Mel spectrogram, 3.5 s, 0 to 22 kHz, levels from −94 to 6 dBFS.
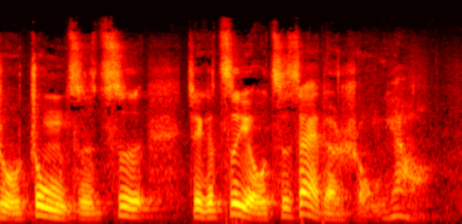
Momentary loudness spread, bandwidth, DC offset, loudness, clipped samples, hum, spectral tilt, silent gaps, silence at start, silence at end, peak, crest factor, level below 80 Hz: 12 LU; 16 kHz; under 0.1%; -24 LUFS; under 0.1%; none; -2 dB/octave; none; 0 s; 0.25 s; -8 dBFS; 18 dB; -68 dBFS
